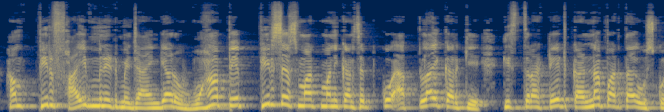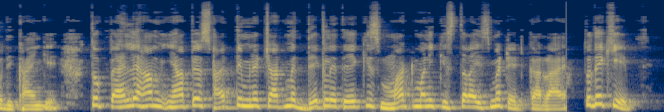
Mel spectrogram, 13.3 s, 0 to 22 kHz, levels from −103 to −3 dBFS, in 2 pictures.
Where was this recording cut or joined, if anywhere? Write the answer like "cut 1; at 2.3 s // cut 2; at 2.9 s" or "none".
none

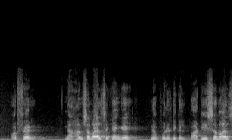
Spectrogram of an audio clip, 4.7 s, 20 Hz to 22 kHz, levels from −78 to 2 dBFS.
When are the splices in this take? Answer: none

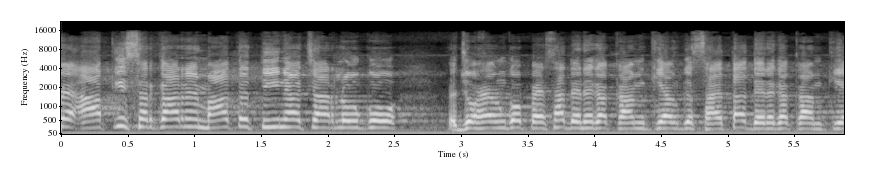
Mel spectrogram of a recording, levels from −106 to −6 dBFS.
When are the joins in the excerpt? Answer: none

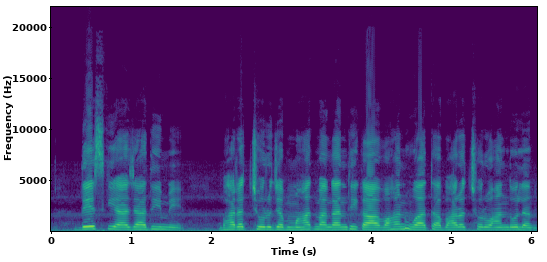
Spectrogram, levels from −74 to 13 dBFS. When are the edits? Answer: none

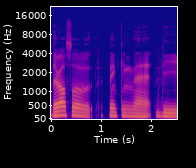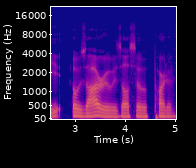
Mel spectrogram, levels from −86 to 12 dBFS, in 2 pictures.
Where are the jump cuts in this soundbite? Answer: cut 1; at 2.1 s

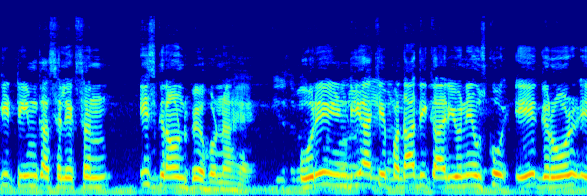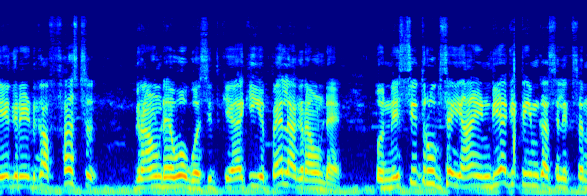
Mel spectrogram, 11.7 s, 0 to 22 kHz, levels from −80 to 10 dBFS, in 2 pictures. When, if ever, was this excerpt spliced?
none

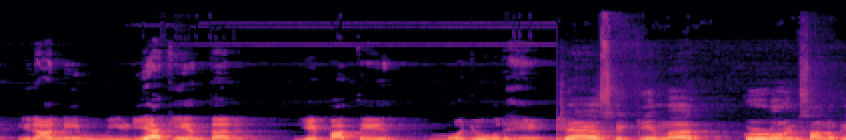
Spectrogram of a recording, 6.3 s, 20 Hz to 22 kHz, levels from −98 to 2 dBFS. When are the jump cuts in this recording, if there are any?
cut 1; at 4.1 s

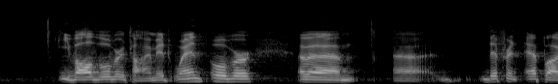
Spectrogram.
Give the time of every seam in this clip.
cut 1; at 4.0 s

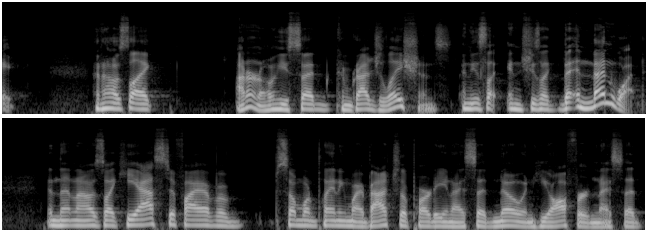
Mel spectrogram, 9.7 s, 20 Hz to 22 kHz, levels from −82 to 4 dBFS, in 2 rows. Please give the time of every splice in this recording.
none

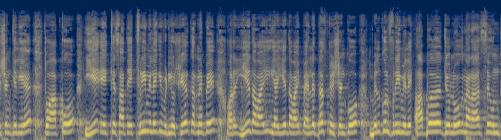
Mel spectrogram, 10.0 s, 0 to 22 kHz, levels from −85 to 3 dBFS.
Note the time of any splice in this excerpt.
cut 1; at 8.3 s

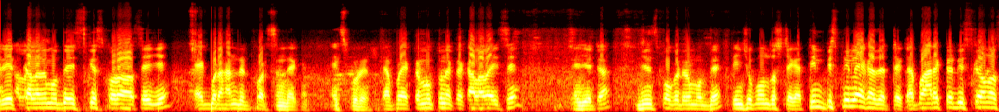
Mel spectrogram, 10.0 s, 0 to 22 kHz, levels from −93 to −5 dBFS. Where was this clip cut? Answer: cut 1; at 1.8 s // cut 2; at 3.8 s // cut 3; at 7.3 s // cut 4; at 9.1 s

